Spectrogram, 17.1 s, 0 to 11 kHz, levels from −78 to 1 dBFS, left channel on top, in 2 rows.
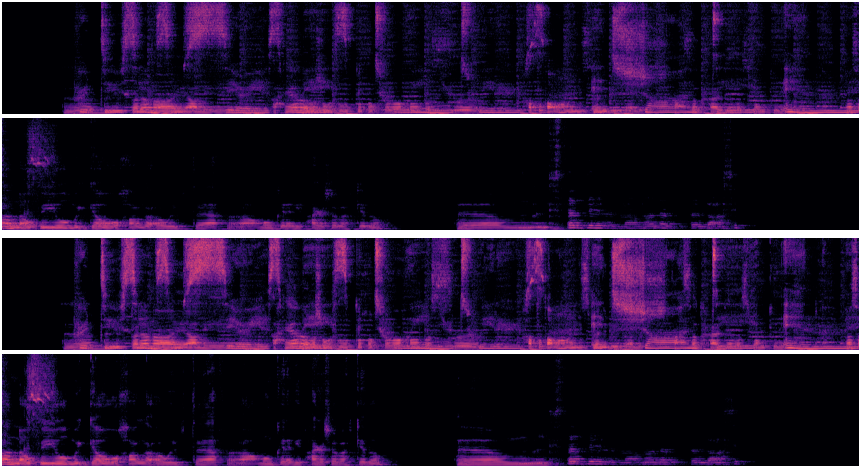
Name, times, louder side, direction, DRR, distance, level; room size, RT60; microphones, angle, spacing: voice 1, 0.6-4.8 5.2-8.0 8.4-12.4 13.1-14.0, right 2 dB, 60° right, 1.0 m, -34 dB
Female speech woman speaking, 0.7-7.6 7.8-9.1, right 4 dB, 25° right, 0.7 m, -33 dB
sound 1, 1.1-8.4, equal, 15° left, 3.9 m, -45 dB
voice 2, 13.7-15.9, left 1 dB, 85° left, 3.3 m, -44 dB
12.5 x 7.1 x 2.5 m
head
